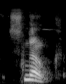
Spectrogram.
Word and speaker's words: Snoke: How do you pronounce his name? The villain? Yeah, the big evil guy. Oh, is it Snoke? Snoke.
